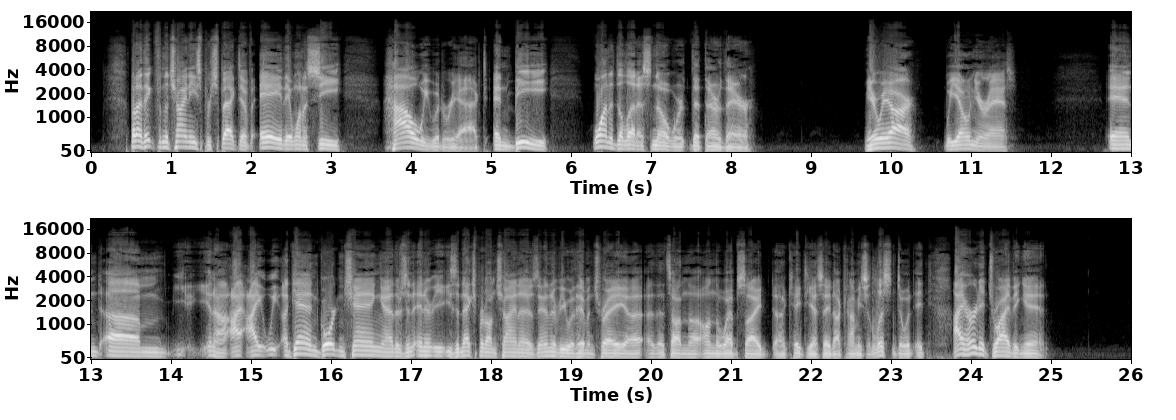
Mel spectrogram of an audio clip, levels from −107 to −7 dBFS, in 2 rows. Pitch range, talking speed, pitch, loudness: 85-120 Hz, 185 wpm, 105 Hz, -24 LUFS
